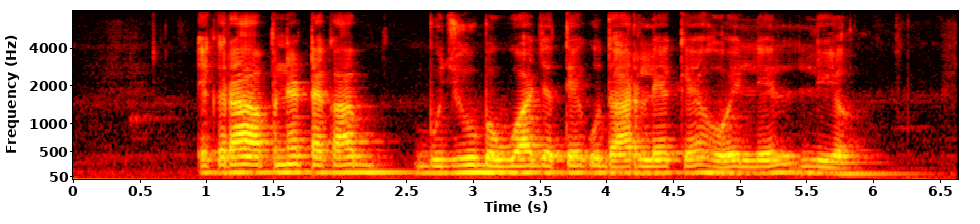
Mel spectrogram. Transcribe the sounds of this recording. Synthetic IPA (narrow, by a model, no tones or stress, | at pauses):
ekɾaəpneʈəkabʊd͡ʒʱubəɡːad͡ʒət̪eːkʊd̪ʱaːɾleːkeɦoːileːlːijoː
